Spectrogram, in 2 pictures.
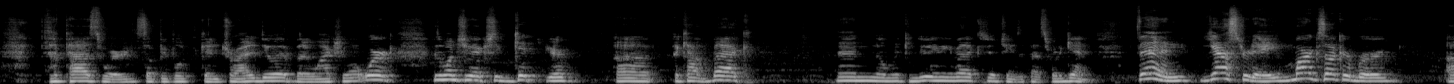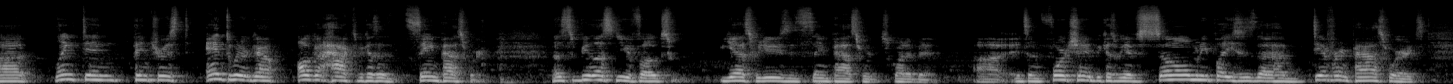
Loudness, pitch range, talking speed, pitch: -26 LUFS, 140-195 Hz, 170 wpm, 165 Hz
